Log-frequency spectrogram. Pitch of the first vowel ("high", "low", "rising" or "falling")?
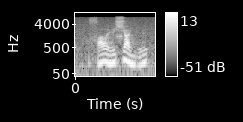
rising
